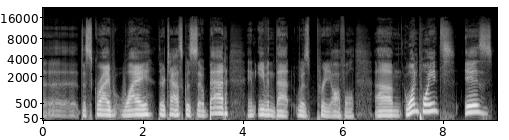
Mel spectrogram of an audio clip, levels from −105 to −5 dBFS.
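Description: No technical faults can be heard anywhere in this speech recording. There is nothing here that needs a time mark or a measured value.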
